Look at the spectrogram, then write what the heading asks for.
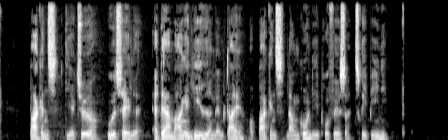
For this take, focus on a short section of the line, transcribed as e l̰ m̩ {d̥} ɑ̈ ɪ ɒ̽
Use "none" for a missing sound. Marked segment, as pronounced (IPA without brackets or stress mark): d̥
